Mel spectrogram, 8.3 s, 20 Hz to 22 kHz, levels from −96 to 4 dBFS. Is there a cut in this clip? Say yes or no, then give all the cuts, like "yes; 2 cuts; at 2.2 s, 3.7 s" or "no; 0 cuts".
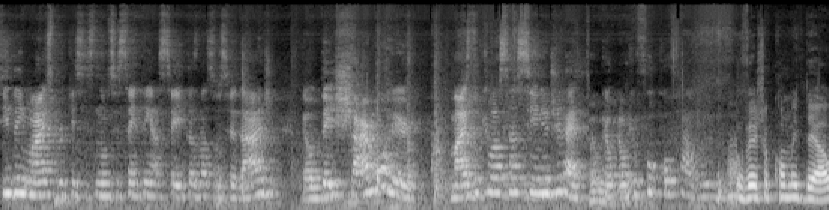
yes; 3 cuts; at 2.9 s, 5.9 s, 7.4 s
